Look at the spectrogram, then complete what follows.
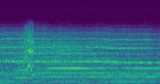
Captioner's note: gasps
